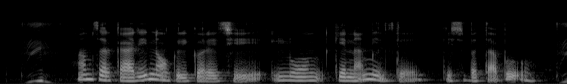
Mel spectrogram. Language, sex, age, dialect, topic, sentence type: Maithili, female, 41-45, Eastern / Thethi, banking, question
